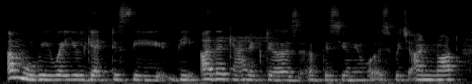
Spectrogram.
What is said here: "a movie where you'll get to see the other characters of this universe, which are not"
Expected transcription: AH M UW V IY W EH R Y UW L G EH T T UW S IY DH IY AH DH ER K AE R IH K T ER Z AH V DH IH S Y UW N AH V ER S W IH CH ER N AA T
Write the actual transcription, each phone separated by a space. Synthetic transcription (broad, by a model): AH M UW V IY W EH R Y UW L G EH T T UW S IY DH IY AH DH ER K AE R IH K T ER Z AH V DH IH S Y UW N AH V ER S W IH CH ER N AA T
